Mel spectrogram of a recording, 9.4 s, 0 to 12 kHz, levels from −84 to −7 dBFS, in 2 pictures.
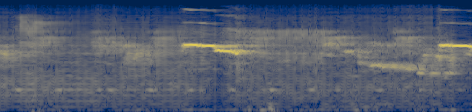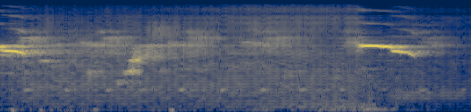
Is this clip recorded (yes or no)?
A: no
